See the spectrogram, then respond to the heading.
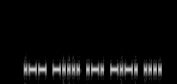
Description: Morse code, heard as a keyed tone, about 52 wpm, 700 Hz. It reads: W6RCH
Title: USA Call Signs - 5 Characters - Repeated 2x - 50wpm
